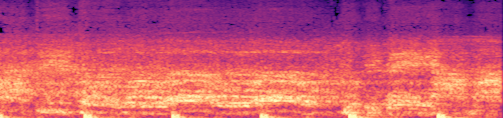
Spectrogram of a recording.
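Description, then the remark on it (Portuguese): A huge crowd of São Paulo football fans chants in unison at the Morumbi stadium, a loud, dense roar of voices riding a steady rhythm, with deep regular thumps landing roughly once every second. “Foi o grito da torcida do São Paulo no Morumbi, hein?”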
